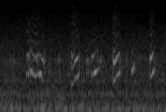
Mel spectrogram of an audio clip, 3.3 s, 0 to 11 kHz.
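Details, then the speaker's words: Shimano Spirex 4000FG spinning reel running stiff with no anti-reverse: sharp, irregular high squeaks like a trapped cat each time the handle turns, from a frozen main gear bearing rubbing the side plate; bearing squeal from seized bearing. "it sounds like a cat is trapped in there so we'll kind of see what's going on with this reel"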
